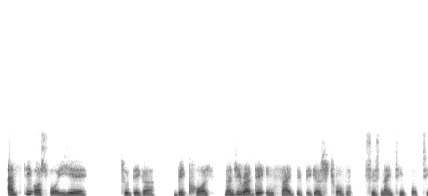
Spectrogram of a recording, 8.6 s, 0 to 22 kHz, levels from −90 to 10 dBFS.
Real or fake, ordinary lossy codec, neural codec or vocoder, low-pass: fake; none; codec, 16 kHz, 0.4 kbps, LongCat-Audio-Codec; 7.2 kHz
